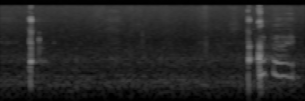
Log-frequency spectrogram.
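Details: Two sharp hiccups a couple of seconds apart, the second followed by a brief vocal sound, in a quiet room.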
